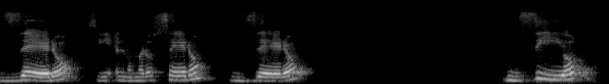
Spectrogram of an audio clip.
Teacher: Y bueno, por último tenemos la regla de la Z, que se va a pronunciar un poquito diferente si está al principio de nuestra palabra o si está en medio, ¿ok? Cuando se encuentra al principio va a tener como un cierto zumbido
